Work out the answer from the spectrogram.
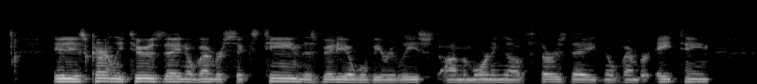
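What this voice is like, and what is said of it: Voice affected by a cold. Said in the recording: “I do have a bit of a cold. I don't know if you can tell by the way my voice sounds”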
